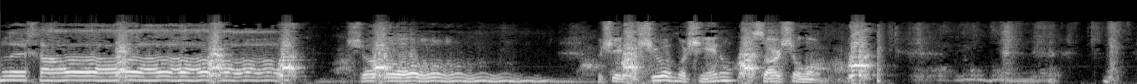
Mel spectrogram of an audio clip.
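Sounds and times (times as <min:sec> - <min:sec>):
speech: 0:00.0 - 0:02.7, 0:03.6 - 0:05.0, 0:06.0 - 0:08.8
dog barking: 0:01.2 - 0:01.4, 0:02.0 - 0:04.0, 0:05.8 - 0:06.6, 0:07.4 - 0:08.9.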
